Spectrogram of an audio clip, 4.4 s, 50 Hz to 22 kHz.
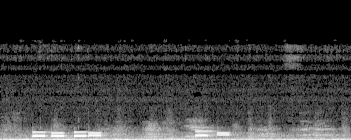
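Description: Smartphone dialer keypad tones from an LG V20, one short dual-pitch beep per key press as a service code is typed in. It goes as a quick run of four beeps, a pause of about a second, then another short run.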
